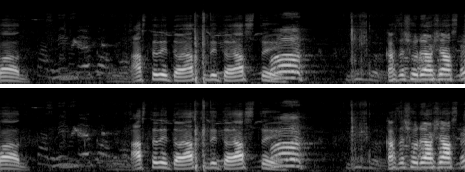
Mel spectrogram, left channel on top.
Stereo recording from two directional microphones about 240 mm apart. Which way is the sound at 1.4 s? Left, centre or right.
Centre.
